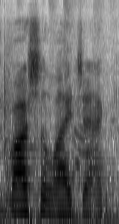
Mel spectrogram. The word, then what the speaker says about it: Basia Lyjak: sitting down here with Basia Lyjak. Am I even close to pronouncing that correctly? That's the Polish way, but Okay. which is pretty impressive. But it's Basia Lyjak.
